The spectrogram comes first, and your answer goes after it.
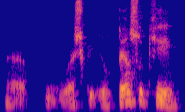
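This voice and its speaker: Husky, creaky-voiced Brazilian man, fairly high-pitched. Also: sing-song, moderate pace. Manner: discursive, often seeking agreement with tags. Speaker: astrologer and panel speaker. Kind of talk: informal panel discussion.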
